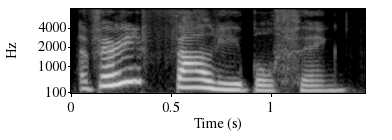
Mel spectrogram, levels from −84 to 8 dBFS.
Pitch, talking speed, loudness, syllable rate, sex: 250 Hz, 165 wpm, -14 LUFS, 5.8 syllables/s, female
